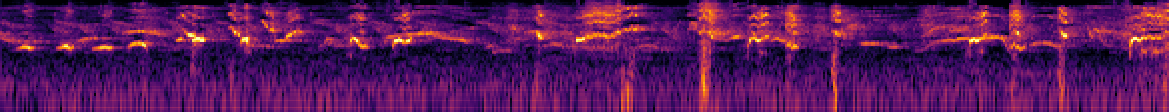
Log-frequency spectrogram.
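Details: Oriental magpie-robin (kacer), a contest bird with a sweet chirping voice, pouring out dense jumbled high whistles and twittered notes, broken by several hard clicking knocks.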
